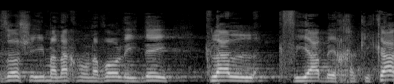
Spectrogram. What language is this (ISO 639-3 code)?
heb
